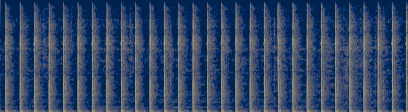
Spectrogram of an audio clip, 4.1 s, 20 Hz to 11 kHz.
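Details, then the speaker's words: Sharp CD BK-1600 mini compo after panel-error repair, test speakers connected: deep very regular thumping in speakers, about five or six pulses a second, instead of music; amplifier motorboating, not yet fixed. "belum sembuh teman-teman Hai Kenapa ada suara Dudut ternyata suara duduknya enggak hilang"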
